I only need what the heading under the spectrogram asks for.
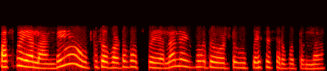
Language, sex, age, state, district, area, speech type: Telugu, female, 30-45, Andhra Pradesh, Annamaya, urban, conversation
